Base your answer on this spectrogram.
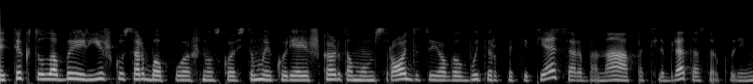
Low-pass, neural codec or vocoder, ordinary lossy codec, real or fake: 5.4 kHz; codec, 24 kHz, 6 kbps, HILCodec; Opus, 24 kbps; fake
